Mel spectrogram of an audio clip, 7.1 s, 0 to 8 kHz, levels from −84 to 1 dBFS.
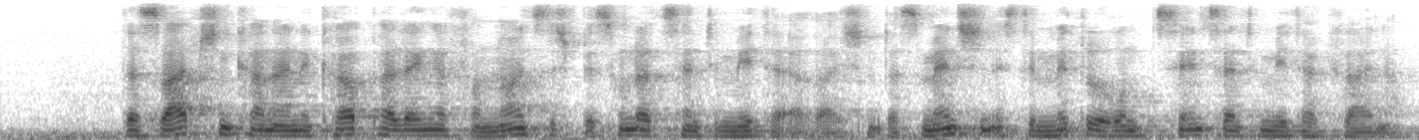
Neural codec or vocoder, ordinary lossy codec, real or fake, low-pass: none; AAC, 32 kbps; real; 7.2 kHz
